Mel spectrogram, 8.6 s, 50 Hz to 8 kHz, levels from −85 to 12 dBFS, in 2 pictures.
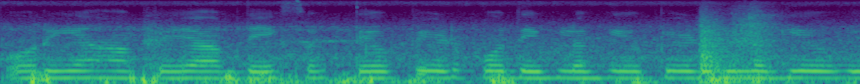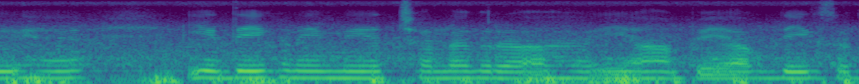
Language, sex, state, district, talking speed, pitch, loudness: Hindi, female, Haryana, Rohtak, 210 wpm, 195 Hz, -17 LUFS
